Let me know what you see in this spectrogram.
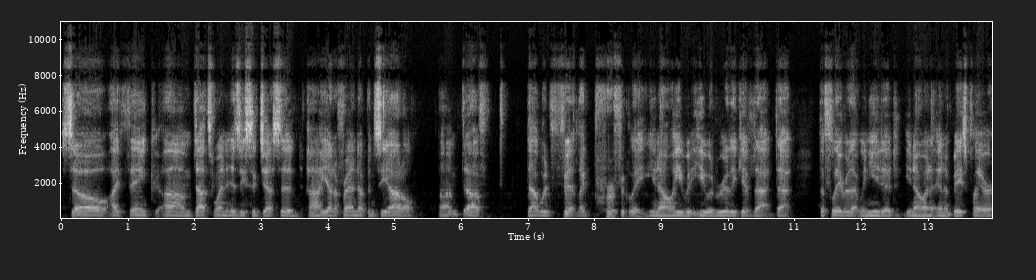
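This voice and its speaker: A man with an American accent speaks at a moderate pace in an unremarkable speaking voice, his intonation fairly even. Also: fairly low pitch for a man. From US Northeast, Westchester County, New York. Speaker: rock drummer. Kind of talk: interview.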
